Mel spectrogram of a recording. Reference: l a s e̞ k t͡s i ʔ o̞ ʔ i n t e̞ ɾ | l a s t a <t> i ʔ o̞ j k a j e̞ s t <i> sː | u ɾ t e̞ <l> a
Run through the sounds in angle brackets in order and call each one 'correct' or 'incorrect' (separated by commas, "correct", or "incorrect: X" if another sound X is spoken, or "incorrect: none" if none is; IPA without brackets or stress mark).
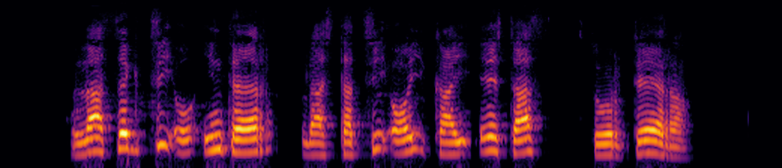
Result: incorrect: t͡s, incorrect: a, incorrect: ɾ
